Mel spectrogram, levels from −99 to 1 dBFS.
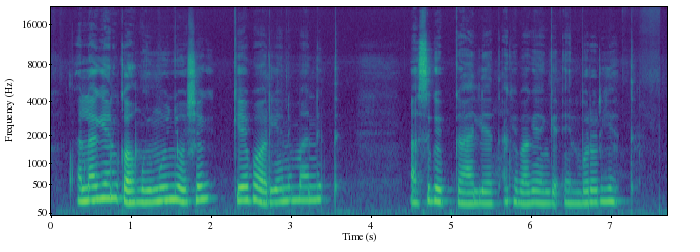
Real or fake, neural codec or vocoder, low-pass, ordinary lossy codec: real; none; none; none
